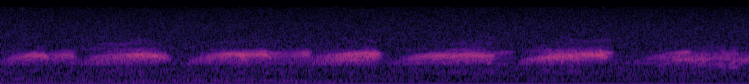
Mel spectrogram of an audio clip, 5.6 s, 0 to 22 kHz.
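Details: White-naped crane in Mongolia, 2015: loud, trumpeting, slightly rising notes repeated about once a second in a steady run of seven, each note rich and harmonic, over a quiet background.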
